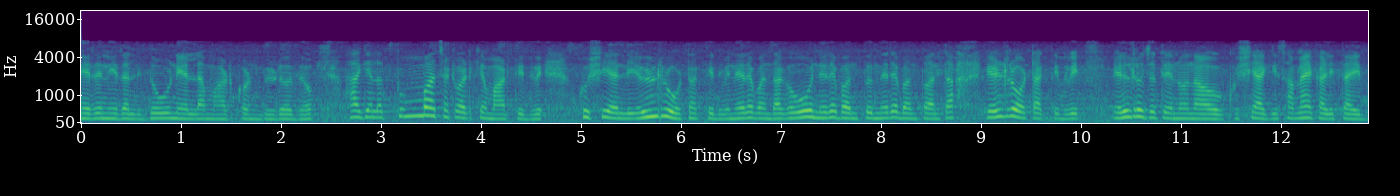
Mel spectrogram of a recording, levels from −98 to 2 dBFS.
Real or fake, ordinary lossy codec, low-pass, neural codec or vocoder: fake; none; 7.2 kHz; codec, 16 kHz, 8 kbps, FunCodec, trained on LibriTTS, 25 frames a second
